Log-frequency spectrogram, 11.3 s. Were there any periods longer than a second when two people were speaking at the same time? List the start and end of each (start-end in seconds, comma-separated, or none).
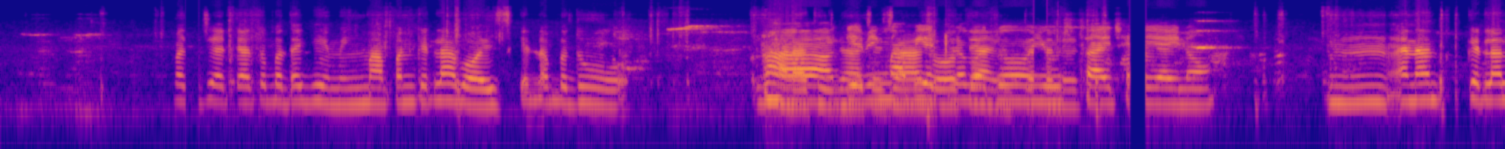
5.8-8.1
